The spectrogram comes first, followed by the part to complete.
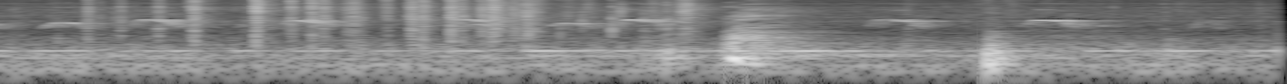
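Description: A small kitchen knife cutting into a crisp head of cabbage: a rapid crackle of snapping leaf cuts in the first couple of seconds, then a single knock. A bird chirps repeatedly in the background.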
